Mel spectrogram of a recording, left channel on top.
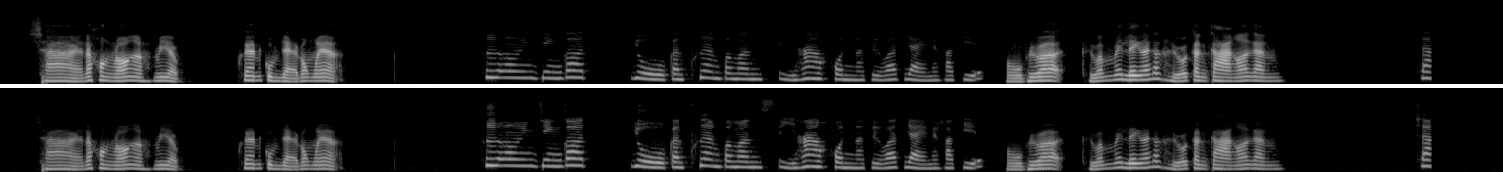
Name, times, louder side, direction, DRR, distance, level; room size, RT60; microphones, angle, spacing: voice 1, 0.3-1.8 2.4-3.4 10.1-10.6 10.9-12.8, left 5 dB, 75° left, 0.7 m, -25 dB
voice 2, 4.8-5.9 6.3-9.8 14.2-14.3, right 3 dB, 80° right, 1.7 m, -33 dB
head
